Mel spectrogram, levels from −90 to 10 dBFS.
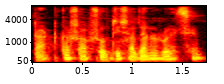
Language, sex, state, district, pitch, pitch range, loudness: Bengali, male, West Bengal, Alipurduar, 115 Hz, 100-125 Hz, -16 LUFS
